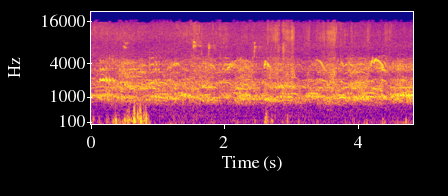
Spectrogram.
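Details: Flock of common cranes migrating south on 9 November 2014 as winter approaches: continuous overlapping trumpeting calls from many birds, a steady rolling chorus, with a few low thuds of wind or handling early on.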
